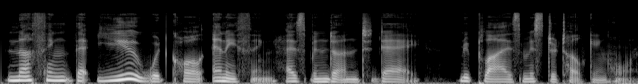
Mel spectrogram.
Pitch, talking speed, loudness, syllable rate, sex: 145 Hz, 130 wpm, -18 LUFS, 3.4 syllables/s, female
